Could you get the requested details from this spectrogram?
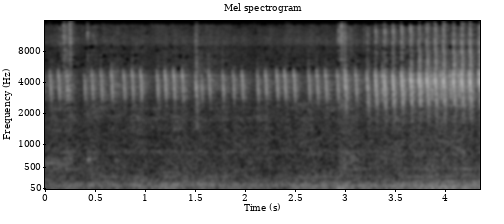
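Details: Bar-winged prinia singing while seeking a rival: fairly soft, quick, high clicks that build into a louder, faster run toward the end.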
